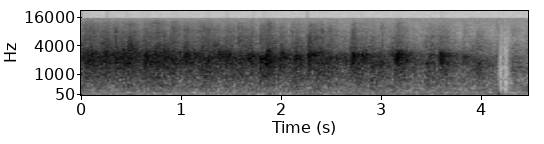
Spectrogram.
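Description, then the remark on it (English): A church audience applauds together for Jesus in a steady, dense wash of hand claps, sustained and fairly loud, with no voices, ending with a sharp knock just before it fades. “Clap your two hands for Jesus.”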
